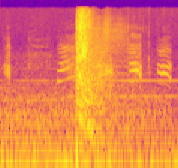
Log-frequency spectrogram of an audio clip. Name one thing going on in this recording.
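A revolver fires a single shot.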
